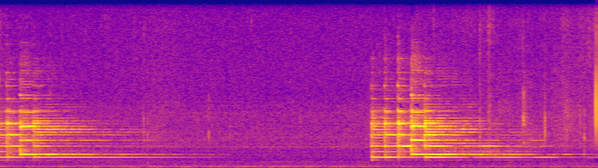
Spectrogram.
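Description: A phone ringtone chimes in two bright bursts, one at the start and a louder one partway through, sounding near and clear over a quiet room.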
